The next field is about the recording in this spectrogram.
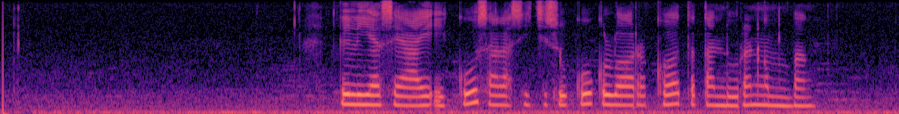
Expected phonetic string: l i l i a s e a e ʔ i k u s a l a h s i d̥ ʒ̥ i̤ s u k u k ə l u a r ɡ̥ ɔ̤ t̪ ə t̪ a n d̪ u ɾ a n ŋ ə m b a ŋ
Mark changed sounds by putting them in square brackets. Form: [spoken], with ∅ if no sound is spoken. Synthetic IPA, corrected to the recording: l i l i a s e a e ʔ i k u s a l a h s i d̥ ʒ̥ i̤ s u k u k ə l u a r ɡ̥ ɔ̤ t̪ ə t̪ a n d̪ u ɾ a n ŋ ə m b a ŋ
